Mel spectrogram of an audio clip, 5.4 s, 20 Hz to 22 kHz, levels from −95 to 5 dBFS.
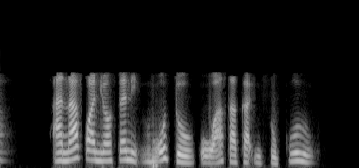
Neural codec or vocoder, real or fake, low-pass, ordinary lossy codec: codec, 16 kHz, about 1 kbps, DyCAST, with the encoder's durations; fake; 3.6 kHz; MP3, 32 kbps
